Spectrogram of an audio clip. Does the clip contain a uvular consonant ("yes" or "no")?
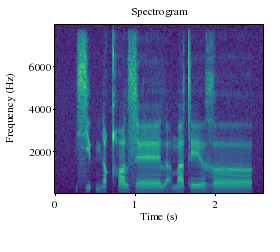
yes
